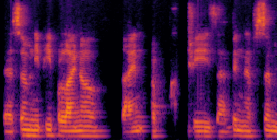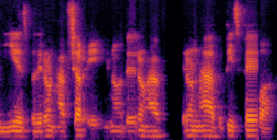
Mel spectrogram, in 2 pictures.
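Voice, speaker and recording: A man with a London accent giving his opinions in an informal panel talk, haltingly, often repeating words as he makes his point. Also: fairly low pitch, level tone, lo-fi sound. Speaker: panel speaker.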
